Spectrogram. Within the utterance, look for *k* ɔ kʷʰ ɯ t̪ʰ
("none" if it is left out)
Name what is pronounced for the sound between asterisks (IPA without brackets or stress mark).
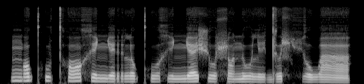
ŋ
